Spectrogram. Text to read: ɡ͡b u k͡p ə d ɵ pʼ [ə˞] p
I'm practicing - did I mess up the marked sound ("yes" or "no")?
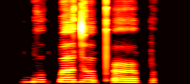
no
